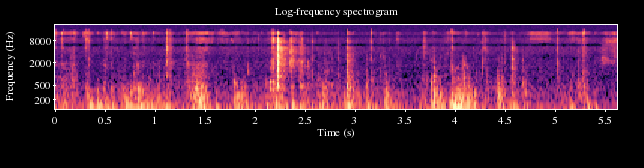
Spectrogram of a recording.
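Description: Faint scratching and small clicks of a pet rat grooming and shifting its claws on a plastic cage shelf, with a soft thump about four seconds in.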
